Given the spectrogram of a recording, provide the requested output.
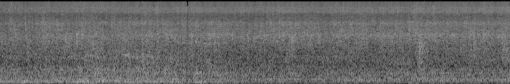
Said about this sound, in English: The state of Florida is terrible during the summertime with regards to pop-up,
